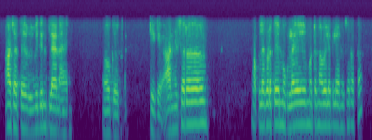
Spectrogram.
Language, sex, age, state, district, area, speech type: Marathi, male, 18-30, Maharashtra, Sangli, urban, conversation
